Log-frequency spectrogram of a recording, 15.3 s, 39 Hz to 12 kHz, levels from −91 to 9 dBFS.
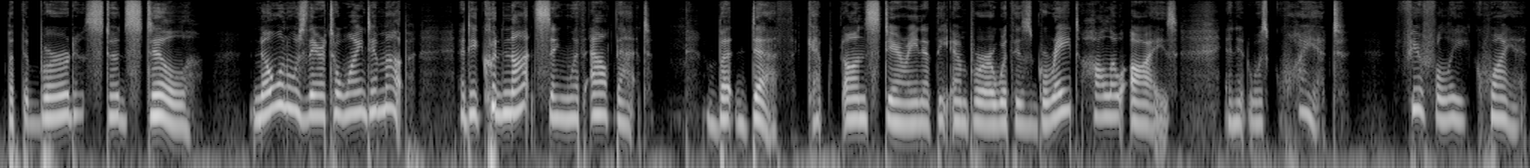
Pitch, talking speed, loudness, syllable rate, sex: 210 Hz, 150 wpm, -20 LUFS, 3.8 syllables/s, female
